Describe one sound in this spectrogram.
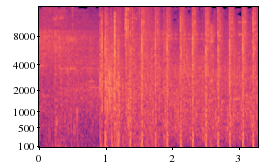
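A pistol fires in quick repeated shots.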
